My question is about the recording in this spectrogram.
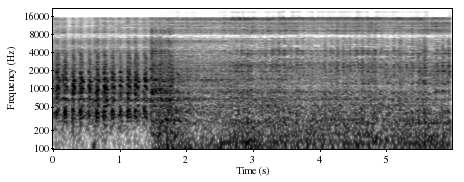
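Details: Carbureted Toyota HiAce van with hard starting in the cold morning, first start after carburetor cleaning. About 1.5 s of rhythmic cranking, then the engine catches into a rough, untuned idle; carb still needs tuning.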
